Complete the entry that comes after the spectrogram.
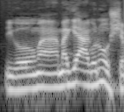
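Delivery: ordinary talk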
